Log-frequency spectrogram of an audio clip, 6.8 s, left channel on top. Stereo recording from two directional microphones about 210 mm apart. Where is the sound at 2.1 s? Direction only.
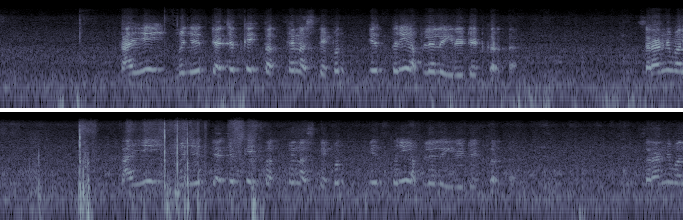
45° left (ahead or behind).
